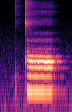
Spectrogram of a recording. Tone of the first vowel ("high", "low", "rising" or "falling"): high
